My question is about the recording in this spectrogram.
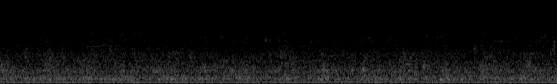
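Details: New Siemens 10 kg washing machine, 70° drum clean: soft steady rush of water with a low hum underneath, no knocks or grinding; normal, healthy fill.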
